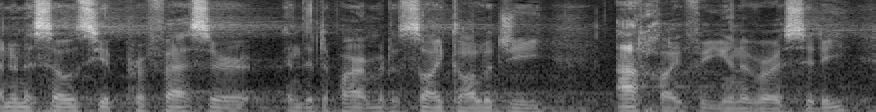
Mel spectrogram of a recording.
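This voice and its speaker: Over noticeable background noise, a man with a fairly low pitch speaks in a monotone, flat intonation with an Irish accent. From Ireland. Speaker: panel moderator. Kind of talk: event introduction. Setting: live event with audience.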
